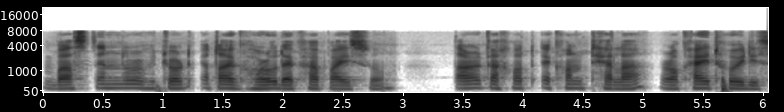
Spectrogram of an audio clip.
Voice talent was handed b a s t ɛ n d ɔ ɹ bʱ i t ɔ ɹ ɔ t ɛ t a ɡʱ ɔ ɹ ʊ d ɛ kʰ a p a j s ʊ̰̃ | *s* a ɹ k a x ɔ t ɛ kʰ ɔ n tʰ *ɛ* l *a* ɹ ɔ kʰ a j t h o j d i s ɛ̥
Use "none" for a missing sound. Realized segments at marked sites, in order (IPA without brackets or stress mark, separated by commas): t, ɛ, a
